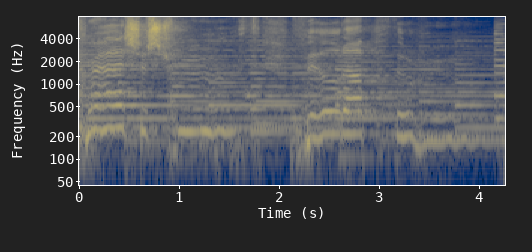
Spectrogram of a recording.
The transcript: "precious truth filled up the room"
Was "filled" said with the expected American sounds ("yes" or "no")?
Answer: yes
